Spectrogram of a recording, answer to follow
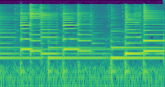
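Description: Acoustic guitar played alone: a short lick of single picked notes, with one lower note left ringing underneath while the notes above it change.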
